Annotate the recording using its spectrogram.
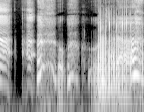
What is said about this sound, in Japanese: おなら出ちゃう。汚い音で、おなら、お漏らししちゃう。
